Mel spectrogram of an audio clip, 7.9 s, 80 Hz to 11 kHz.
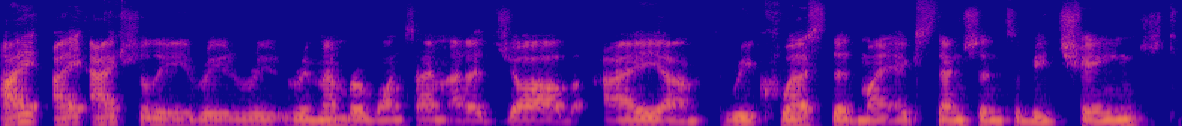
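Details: Stuttering in an adult man, onset around age six, severe from about age 13–14 to 24 when he could hardly speak a word, with gasping for air and chin shaking; still stutters on certain sounds such as "seven".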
